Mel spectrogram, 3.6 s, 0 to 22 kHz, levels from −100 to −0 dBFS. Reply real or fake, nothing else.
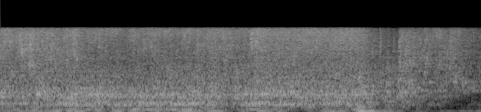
real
